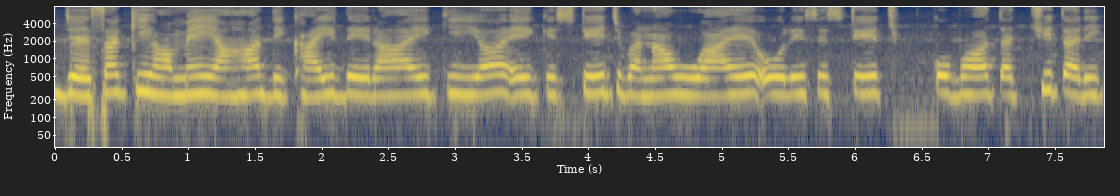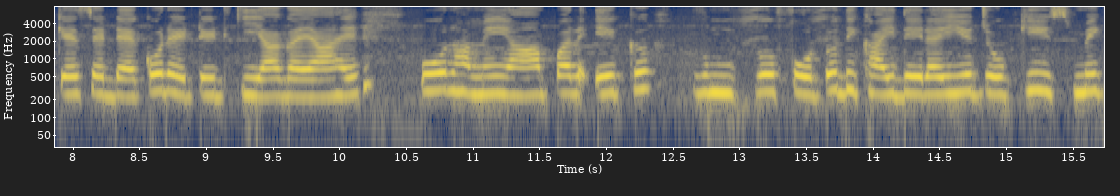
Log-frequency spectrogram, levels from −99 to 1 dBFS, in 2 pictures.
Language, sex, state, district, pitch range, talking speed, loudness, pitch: Hindi, female, Chhattisgarh, Balrampur, 240-260 Hz, 155 wpm, -15 LUFS, 250 Hz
